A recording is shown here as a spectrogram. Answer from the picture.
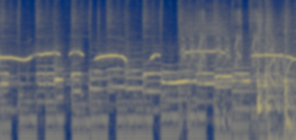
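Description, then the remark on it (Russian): A man whistles a lively melody he calls a national, patriotic whistle, in clear, sustained phrases that rise and fall in pitch, carried over steady instrumental backing music with a marked rhythm. Nobody speaks. “Я еще, оказывается, умею свистеть. Национальный, как говорится, патриотический свист. Сейчас изображу.”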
